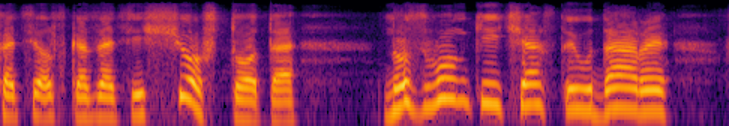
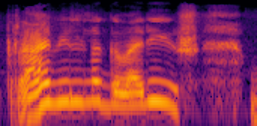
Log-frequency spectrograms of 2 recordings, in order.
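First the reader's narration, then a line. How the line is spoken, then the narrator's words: Sigh. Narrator (Russian): Губарев вздохнул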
